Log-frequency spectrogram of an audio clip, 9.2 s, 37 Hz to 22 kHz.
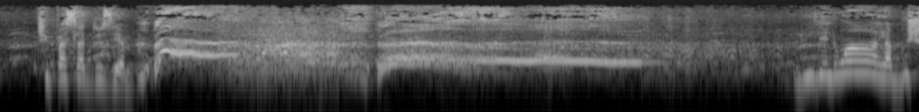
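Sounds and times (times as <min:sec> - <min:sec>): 
laughter: 0:00.0 - 0:08.2
speech: 0:00.4 - 0:02.0, 0:08.0 - 0:09.1
woman imitating exaggerated crying with wavering wails: 0:01.4 - 0:02.5, 0:03.4 - 0:06.9.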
